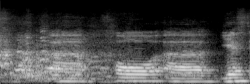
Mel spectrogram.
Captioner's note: audience laughs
